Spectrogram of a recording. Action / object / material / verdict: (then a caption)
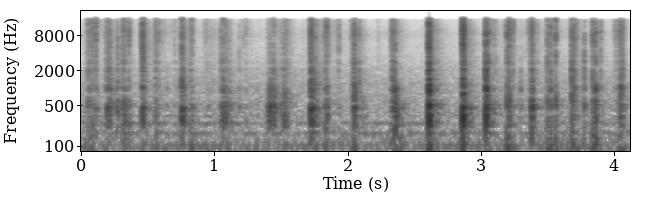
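tap / paperback book with glossy card cover / paper / none. Long nails rapidly scratch and tap the glossy cover of a Shaman King paperback manga. About twenty-two quick, irregular clicks and scrapes sound dry and crisp, each with a bright edge and a tone around 500 Hz. Every one stops almost instantly, with no ring.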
